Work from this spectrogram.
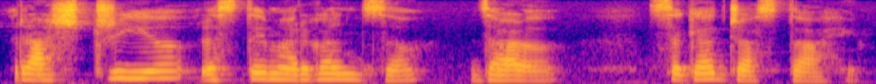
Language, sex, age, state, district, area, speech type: Marathi, female, 18-30, Maharashtra, Nashik, urban, spontaneous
